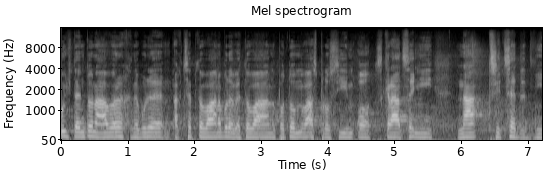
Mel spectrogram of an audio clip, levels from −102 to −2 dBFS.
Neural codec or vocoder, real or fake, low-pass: vocoder, 44.1 kHz, 128 mel bands, Pupu-Vocoder; fake; 14.4 kHz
